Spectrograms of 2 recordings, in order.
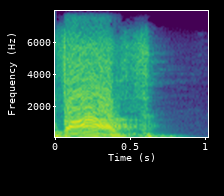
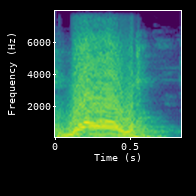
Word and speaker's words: Vav: Okay, I'm looking for Team Vav. W-A-W. It looks like W-A-W. It looks like wow. Okay? But it's pronounced Vav.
